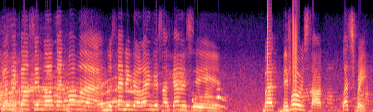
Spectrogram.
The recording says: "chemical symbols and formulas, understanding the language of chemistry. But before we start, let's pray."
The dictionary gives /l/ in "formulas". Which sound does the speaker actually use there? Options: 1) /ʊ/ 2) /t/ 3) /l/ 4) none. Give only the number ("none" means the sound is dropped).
4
